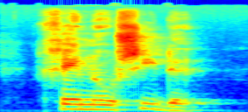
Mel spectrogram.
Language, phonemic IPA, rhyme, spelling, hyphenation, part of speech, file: Dutch, /ˌɣeː.noːˈsi.də/, -idə, genocide, ge‧no‧ci‧de, noun, Nl-genocide.ogg
- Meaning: genocide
